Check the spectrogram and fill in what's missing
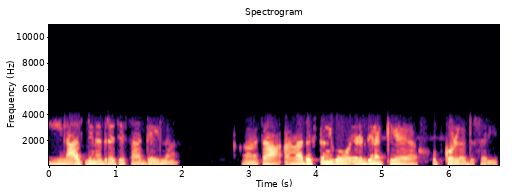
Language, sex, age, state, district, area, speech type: Kannada, female, 18-30, Karnataka, Vijayanagara, rural, conversation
